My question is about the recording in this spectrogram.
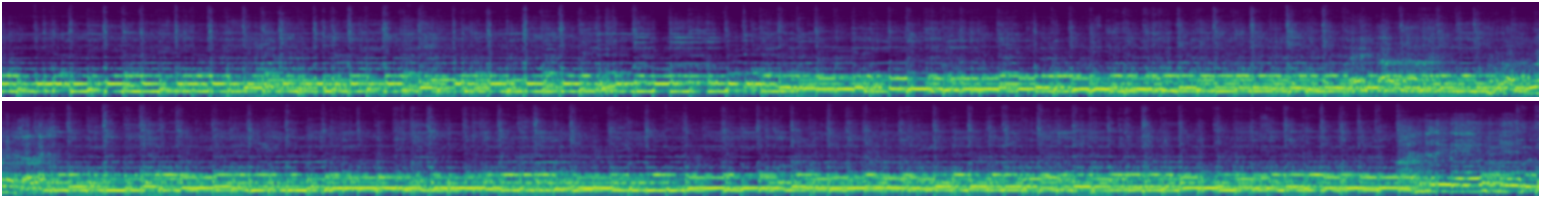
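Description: Dayunday music played on plucked string instruments: a fast, steadily picked melody repeating over a low bass line, with the melody shifting to a new figure about eight seconds in.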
